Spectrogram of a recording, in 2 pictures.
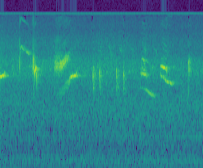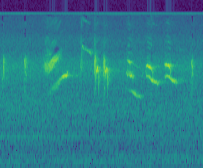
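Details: A Blyth's reed warbler keeps singing nonstop, producing a varied chain of high sharp chips, upslurred whistles and twittering clusters in quick irregular succession against a quiet steady hiss.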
